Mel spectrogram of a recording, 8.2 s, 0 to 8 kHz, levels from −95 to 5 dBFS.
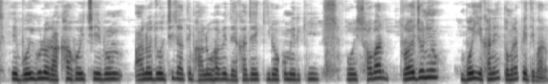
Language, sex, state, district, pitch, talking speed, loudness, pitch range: Bengali, male, West Bengal, Paschim Medinipur, 190 Hz, 160 wpm, -16 LUFS, 180-200 Hz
